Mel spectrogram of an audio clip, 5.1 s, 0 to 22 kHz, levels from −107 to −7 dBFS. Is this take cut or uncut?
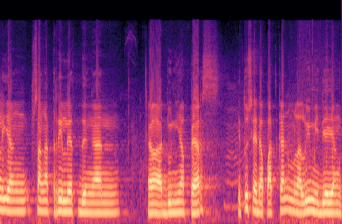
uncut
